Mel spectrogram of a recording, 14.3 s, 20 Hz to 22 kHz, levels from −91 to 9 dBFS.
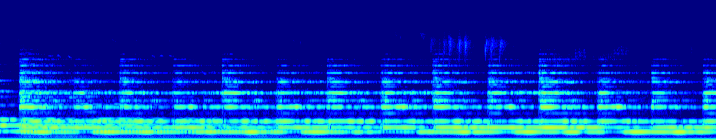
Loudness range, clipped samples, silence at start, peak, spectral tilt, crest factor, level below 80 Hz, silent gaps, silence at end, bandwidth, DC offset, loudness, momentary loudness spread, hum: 3 LU; under 0.1%; 0 s; -24 dBFS; -6 dB/octave; 14 dB; -80 dBFS; none; 0 s; 7.2 kHz; 0.6%; -39 LUFS; 6 LU; none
